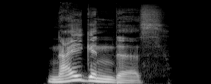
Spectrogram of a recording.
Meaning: strong/mixed nominative/accusative neuter singular of neigend
- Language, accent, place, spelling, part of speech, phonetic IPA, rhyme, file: German, Germany, Berlin, neigendes, adjective, [ˈnaɪ̯ɡn̩dəs], -aɪ̯ɡn̩dəs, De-neigendes.ogg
